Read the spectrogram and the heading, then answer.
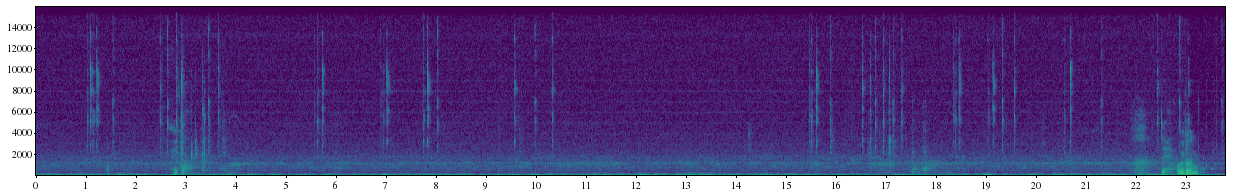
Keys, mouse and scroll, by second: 1.8 shift+middle click, 2.3 ctrl+z, 16.0 shift+middle click, 22.9 shift+middle click.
